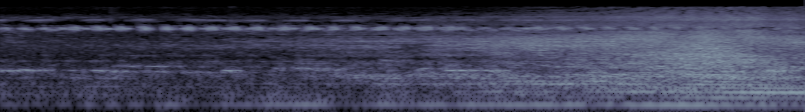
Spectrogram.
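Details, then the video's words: High, regularly pulsed chirping of crickets on a countryside morning, about four pulses a second, steady throughout; a passing vehicle grows louder over the second half. "The beautiful sound of crickets chirping in the countryside in the morning"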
